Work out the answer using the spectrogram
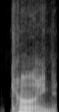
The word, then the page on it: kine: American English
